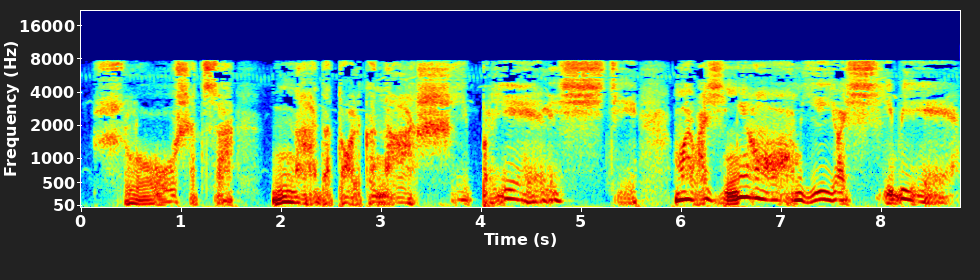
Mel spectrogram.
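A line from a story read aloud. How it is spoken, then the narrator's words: Wheezing hiss. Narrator (Russian): сипел голос Горлума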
